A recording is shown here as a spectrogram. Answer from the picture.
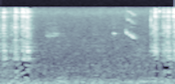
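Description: Faint handling noise: two brief rustles as a hatchling ball python is turned over in the hand above a plastic tub, with a couple of faint, quick high chirps in between.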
